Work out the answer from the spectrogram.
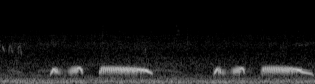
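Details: Decoy spotted dove from Lombok, kept to lure wild doves, cooing: two short low notes then a long falling coo, the phrase repeated twice.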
